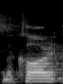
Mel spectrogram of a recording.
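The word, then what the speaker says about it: Mekor: the street it's someone said how do you spell it m-e-k-o-r it's macar c-h-a-i-m um the feeling that you have here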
